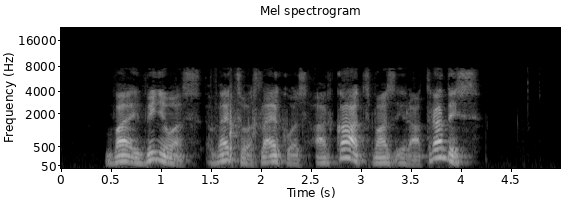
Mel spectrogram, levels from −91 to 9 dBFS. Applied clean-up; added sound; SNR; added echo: none; Skateboard; 20 dB; none.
